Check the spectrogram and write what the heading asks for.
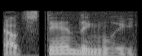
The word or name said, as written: outstandingly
